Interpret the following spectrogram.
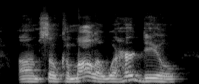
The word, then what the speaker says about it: Kamala: Kamala. So Kamala, with her deal, like right now, I guess the conversation is with the Divine Nine and the Greeks or whatever.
